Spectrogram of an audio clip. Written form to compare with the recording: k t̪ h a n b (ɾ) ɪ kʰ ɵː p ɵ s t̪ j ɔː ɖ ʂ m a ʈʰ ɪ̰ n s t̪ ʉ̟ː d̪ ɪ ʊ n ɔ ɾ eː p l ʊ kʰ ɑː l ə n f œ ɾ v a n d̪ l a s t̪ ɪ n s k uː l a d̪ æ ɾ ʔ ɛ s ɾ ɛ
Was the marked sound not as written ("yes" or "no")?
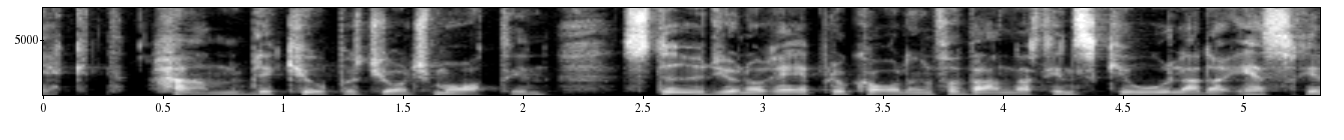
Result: yes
